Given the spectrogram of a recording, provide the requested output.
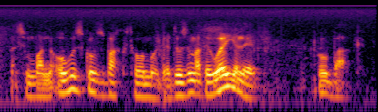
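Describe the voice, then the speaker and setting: The voice has a dark, mellow tone with vocal fry. It moves at a fairly quick pace. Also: man. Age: 70s. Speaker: Holocaust survivor. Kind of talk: testimony. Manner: halting.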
